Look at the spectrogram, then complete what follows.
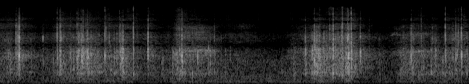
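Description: Paper takeout bag crinkling and rustling as it is handled and opened by hand: clusters of sharp crackles in bouts, with a lull about two seconds in.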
